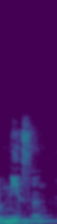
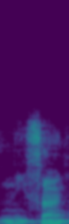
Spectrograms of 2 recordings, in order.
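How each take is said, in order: First: The stress is on the first syllable. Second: The stress is on the second syllable. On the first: The speaker calls it wrong. "a veces digo Nisan, no" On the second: The speaker calls it right. "la pronunciación es Nisan con tilde en la A"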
